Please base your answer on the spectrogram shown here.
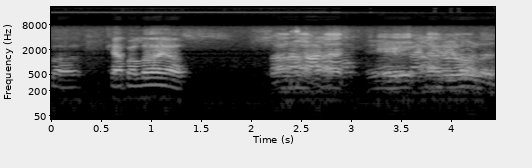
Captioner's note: chanting In Foreign Language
